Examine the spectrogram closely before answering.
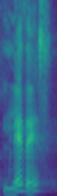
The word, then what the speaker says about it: ledes: Los ledes, que es como la RAE dice que tenemos que pronunciar el plural de la palabra “led”, fueron fabricados hace unos pocos años.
